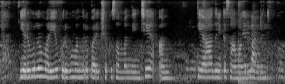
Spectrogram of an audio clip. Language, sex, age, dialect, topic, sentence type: Telugu, female, 18-24, Utterandhra, agriculture, question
